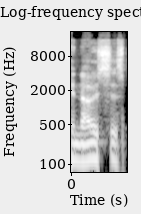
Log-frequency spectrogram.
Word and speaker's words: gnosis: it becomes diagosis and there's this G which we pronounce silently when we say nosis but it's actually gnosis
